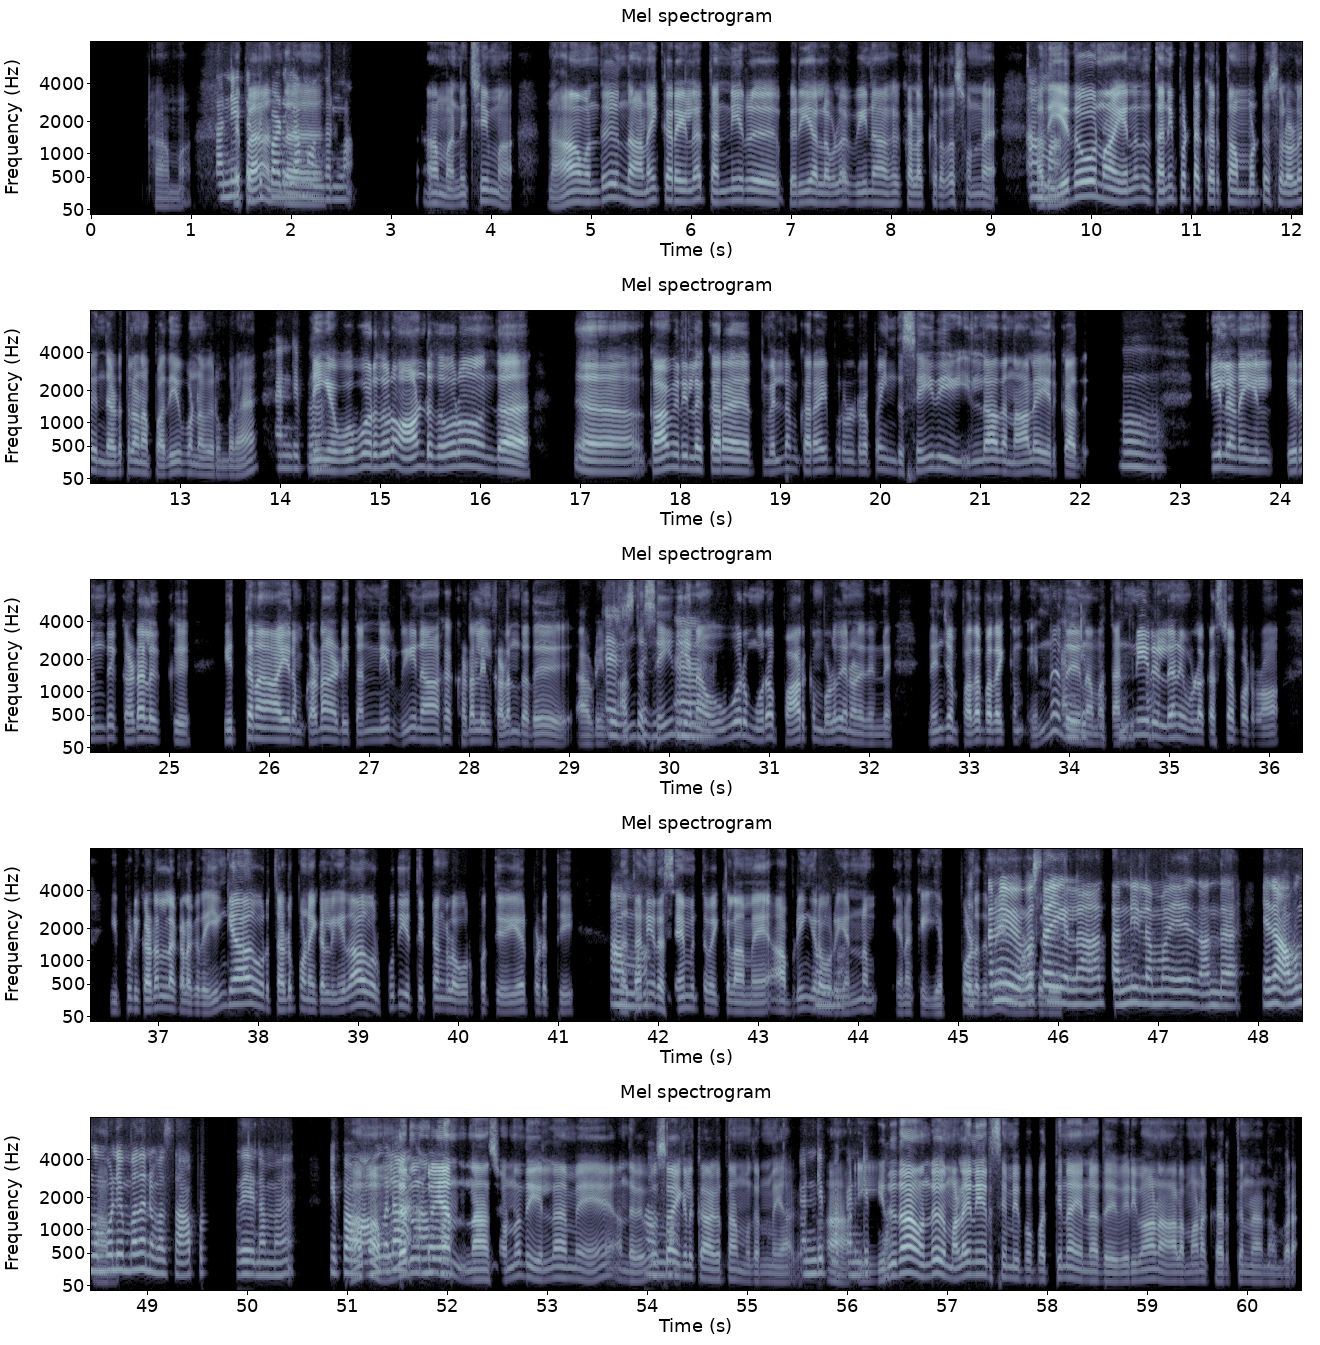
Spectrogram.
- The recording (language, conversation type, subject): Tamil, podcast, மழைநீரை எளிதாகச் சேமிக்க என்ன செய்ய வேண்டும்?
- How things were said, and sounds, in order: "கன" said as "கட"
